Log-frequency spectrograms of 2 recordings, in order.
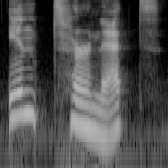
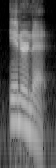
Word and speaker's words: internet: So first of all, perfect pronunciation, internet, fast pronunciation, internet, internet, internet. The first T is canceled, and the second T we stop.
